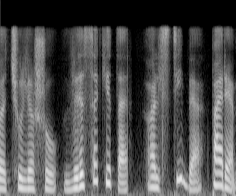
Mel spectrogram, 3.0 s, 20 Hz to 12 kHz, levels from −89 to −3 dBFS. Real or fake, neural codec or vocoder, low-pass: fake; codec, 16 kHz, about 1 kbps, DyCAST, with the encoder's durations; 7.2 kHz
